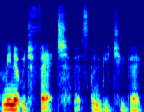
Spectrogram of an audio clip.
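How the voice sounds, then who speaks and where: A woman hosting her card-making channel, chatting casually through a crafting tutorial with a croaky voice, rambling and correcting herself as she goes. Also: deep voice, fairly even intonation, fairly quick, a little mellow, slight background noise. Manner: rambling, self-correcting, many ums. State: croaky, husky voice.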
